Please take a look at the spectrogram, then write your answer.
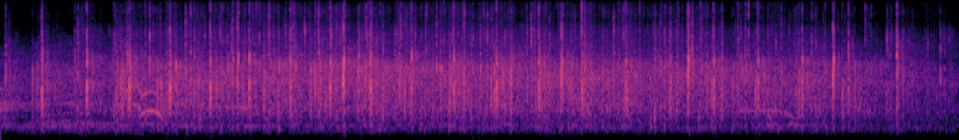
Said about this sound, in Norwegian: Bare klappe.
